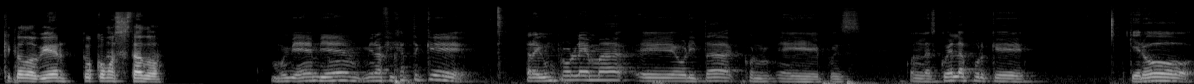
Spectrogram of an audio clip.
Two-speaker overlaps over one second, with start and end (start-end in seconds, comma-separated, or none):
none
